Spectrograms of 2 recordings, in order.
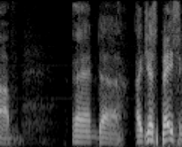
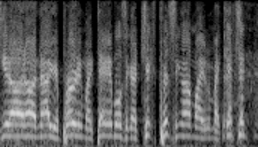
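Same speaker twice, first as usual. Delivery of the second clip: higher, louder mock rant; mock angry father; 8 semitones higher, 5 dB louder than usual. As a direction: ham up the father's complaint. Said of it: "He goes".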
